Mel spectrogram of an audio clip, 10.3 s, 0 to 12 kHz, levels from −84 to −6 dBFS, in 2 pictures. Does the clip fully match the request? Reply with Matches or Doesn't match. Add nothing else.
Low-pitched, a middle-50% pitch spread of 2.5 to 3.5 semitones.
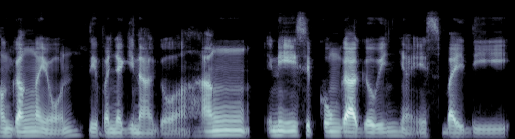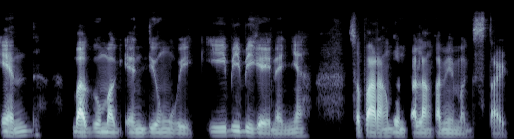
Matches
